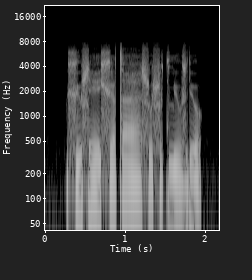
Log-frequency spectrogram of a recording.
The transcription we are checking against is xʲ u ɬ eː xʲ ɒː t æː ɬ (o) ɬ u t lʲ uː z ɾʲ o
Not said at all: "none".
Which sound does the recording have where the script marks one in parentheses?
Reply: u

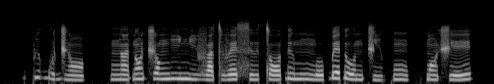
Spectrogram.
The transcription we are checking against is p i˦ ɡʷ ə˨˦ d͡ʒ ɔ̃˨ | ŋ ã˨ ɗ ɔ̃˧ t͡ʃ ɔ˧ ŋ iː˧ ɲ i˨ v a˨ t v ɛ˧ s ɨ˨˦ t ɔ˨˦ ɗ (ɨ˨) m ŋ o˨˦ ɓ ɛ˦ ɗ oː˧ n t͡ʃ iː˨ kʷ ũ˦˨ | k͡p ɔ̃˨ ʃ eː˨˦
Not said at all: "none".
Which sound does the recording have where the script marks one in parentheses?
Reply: ɨ˧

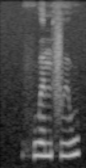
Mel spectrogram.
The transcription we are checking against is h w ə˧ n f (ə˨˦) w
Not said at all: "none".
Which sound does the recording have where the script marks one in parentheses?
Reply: ɨ˨˦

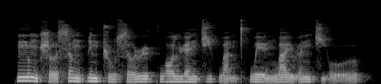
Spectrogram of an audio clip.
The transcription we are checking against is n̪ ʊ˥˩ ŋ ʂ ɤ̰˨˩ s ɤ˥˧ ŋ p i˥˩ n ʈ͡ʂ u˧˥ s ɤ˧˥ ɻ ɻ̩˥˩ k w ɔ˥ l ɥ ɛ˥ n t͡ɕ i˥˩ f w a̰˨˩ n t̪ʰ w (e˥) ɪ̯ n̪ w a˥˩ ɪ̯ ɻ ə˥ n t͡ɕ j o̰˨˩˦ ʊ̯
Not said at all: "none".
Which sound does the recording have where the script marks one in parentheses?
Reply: e˥˧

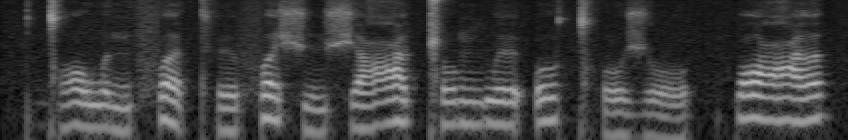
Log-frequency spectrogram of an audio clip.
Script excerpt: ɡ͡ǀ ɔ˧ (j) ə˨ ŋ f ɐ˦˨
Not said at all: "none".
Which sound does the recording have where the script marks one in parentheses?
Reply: w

